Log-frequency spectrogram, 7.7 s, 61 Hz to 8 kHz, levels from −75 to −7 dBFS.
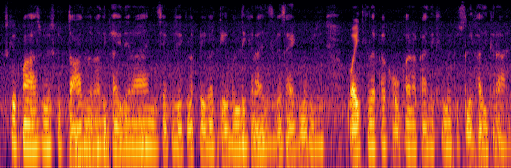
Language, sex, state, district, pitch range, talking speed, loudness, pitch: Maithili, male, Bihar, Araria, 100-115 Hz, 240 wpm, -22 LUFS, 110 Hz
